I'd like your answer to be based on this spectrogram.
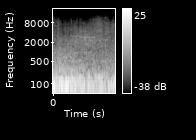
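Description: A fire spell, Incendio, cast in the wizarding game Hogwarts Legacy: a dense, low rumbling whoosh of flame that roars steadily and close for just over a second, with no speech.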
